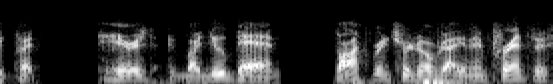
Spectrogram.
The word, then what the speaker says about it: Bachman: And in our first bio, he put here's my new band, Bachman Turnover. And in parenthesis, he put how to pronounce it, B O C K M A N.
